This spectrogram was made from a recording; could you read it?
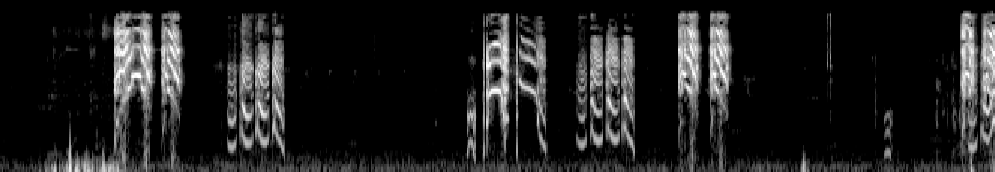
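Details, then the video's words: Indian ringneck parakeet giving loud harsh screeches alternating with looped harmonic notes in bursts about every two seconds, with a brief low rumble at the start and quiet gaps between. "Cute Parrot Sounds | Parrot Talking"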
